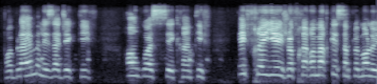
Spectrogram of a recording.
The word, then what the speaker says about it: effrayé: Effrayé, le Y, c'est comme si j'avais deux I. Un premier I qui se prononce avec A et l'autre I qui se prononce avec le E, qui fait effrayé.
